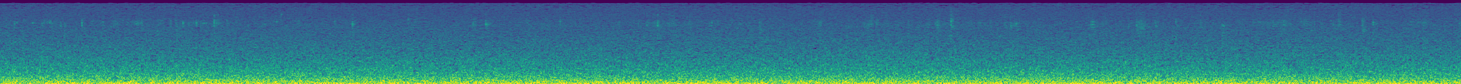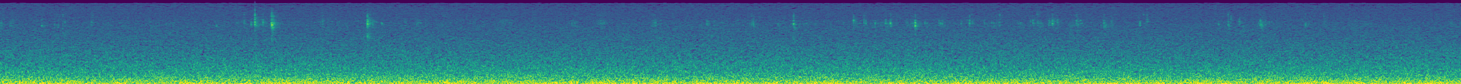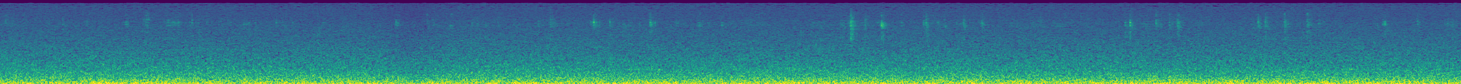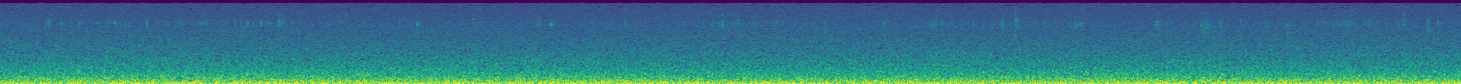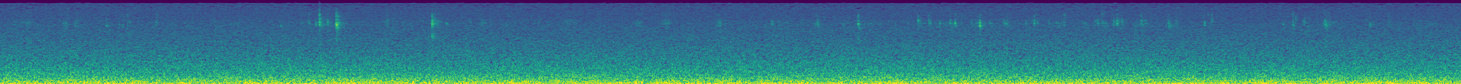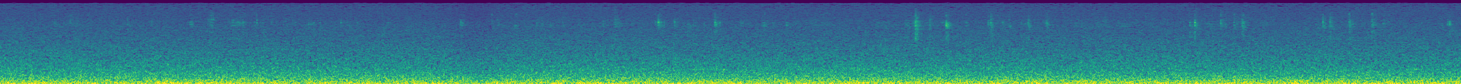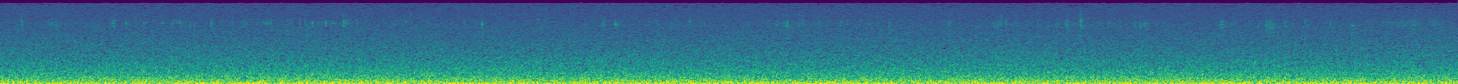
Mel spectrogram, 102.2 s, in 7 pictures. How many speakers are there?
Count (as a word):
zero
